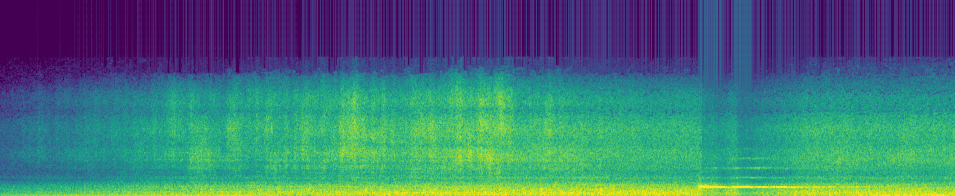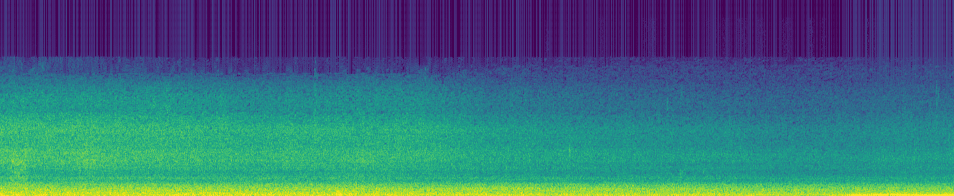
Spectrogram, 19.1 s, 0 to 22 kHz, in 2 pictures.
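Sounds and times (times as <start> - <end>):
steam train rumbling past: 0.2 - 16.2
steam locomotive whistle blasts: 7.0 - 8.7.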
